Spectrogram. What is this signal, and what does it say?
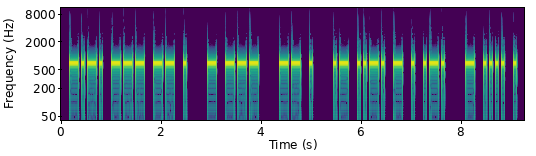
Morse code, heard as a keyed tone, about 20 wpm, 700 Hz. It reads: COME TO ME AFTER THE
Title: Sentences from Top 1000 Words - Review Part 6 - 20wpm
